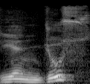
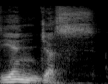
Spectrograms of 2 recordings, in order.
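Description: First: The final syllable has the vowel u. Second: The final syllable has the vowel a. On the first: "можно говорить «йенджус» с даммой" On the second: "можно говорить «йенджас» с фатхой"

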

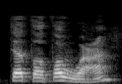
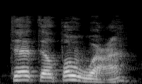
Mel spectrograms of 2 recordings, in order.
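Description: The two takes are said the same way.

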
